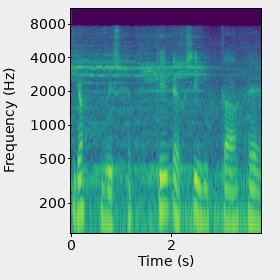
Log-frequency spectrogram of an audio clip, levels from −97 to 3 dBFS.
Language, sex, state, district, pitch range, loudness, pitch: Hindi, male, Bihar, Muzaffarpur, 130-165 Hz, -19 LUFS, 145 Hz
